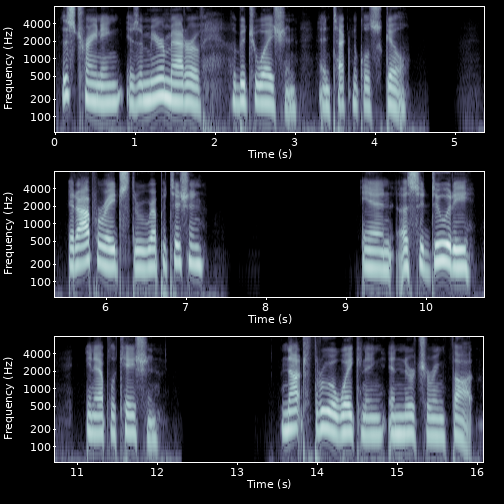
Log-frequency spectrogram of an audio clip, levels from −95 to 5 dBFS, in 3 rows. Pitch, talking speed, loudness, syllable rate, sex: 175 Hz, 95 wpm, -19 LUFS, 4.7 syllables/s, female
